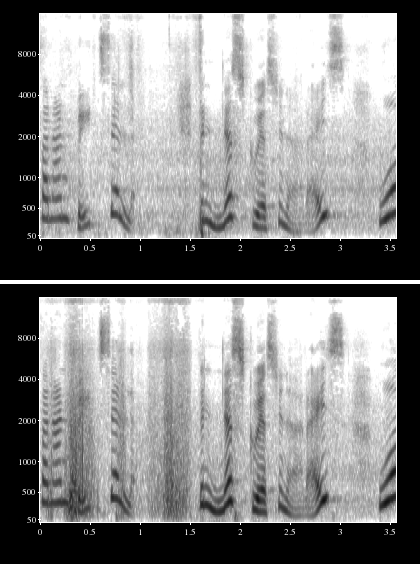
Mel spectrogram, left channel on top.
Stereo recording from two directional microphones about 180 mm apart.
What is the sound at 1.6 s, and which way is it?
A woman's voice, 40° right (ahead or behind).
